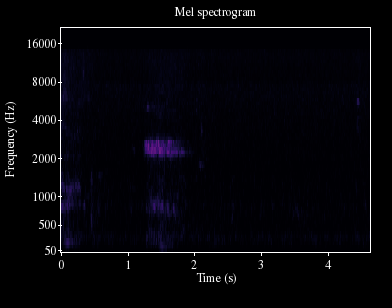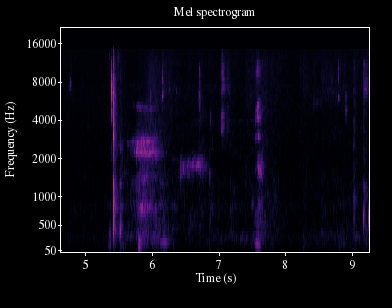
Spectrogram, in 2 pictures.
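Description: Keyboard typing during a programming talk, heard as bursts of sharp clicks starting about midway, fairly close and moderately loud after a near-silent stretch with a few faint taps.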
